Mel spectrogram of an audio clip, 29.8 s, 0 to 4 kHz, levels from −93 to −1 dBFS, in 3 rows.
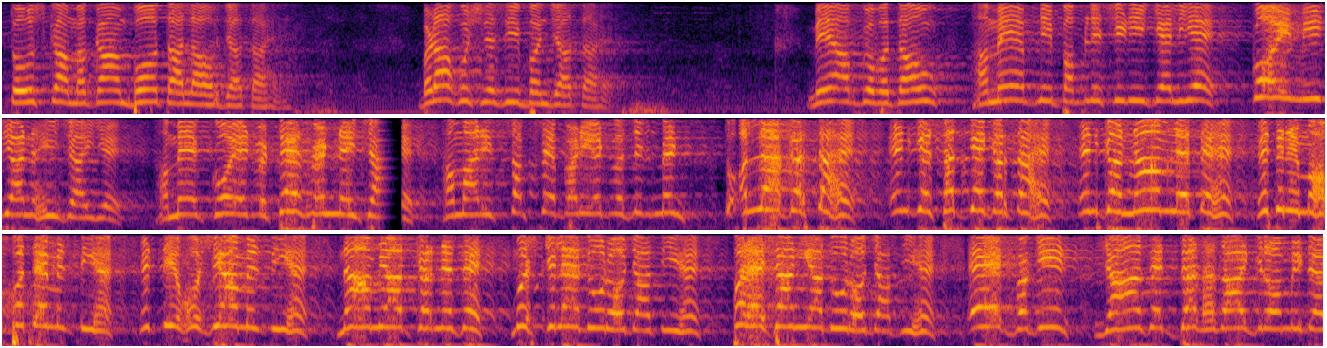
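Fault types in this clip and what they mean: Long network dropout: at 12.74 to 12.94 s the sound becomes a fading buzz, falls briefly silent and resumes with a piece missing, likely from lost packets.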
